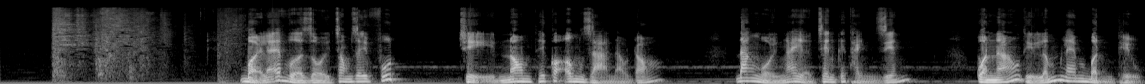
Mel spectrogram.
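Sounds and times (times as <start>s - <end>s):
stack of bowls and plates dropped and crashing: 0.5s - 2.7s
speech: 2.4s - 6.7s, 7.4s - 9.2s, 9.8s - 11.4s.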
